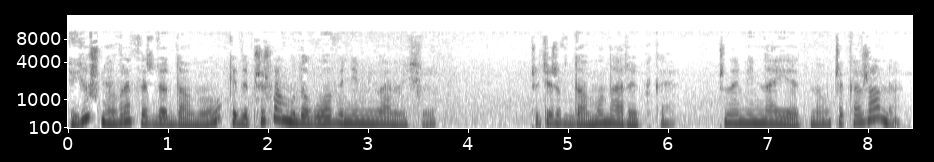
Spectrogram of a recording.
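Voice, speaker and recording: A woman narrating a fairy tale in an expressive, lilting storyteller manner. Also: on the low side, normal speed, a little hiss or hum. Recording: faint background music.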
